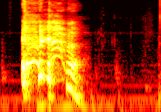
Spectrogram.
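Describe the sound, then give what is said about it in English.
A single cough, short and harsh, is followed by quiet. “just a cough there to remind us all that we're still in a global pandemic.”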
